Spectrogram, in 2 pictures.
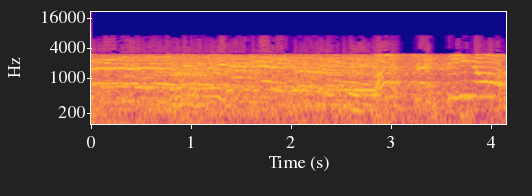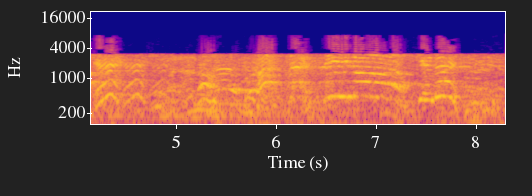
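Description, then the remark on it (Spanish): A loud, dense crowd of voices shouts and clamors all at once, overlapping yells and calls forming a continuous, agitated din that stays full throughout. “Los gritos y voces bajaron de intensidad.”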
